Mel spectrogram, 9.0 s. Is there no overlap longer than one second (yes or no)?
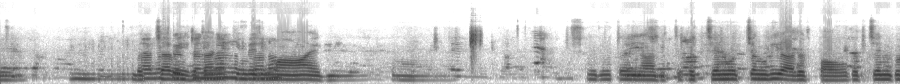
no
